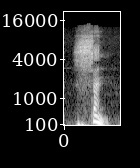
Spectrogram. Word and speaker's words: sun: 太阳叫 sun，哎，不要念成 sun，不是念 sun 啊。你看，有点像一二三的三，sun。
